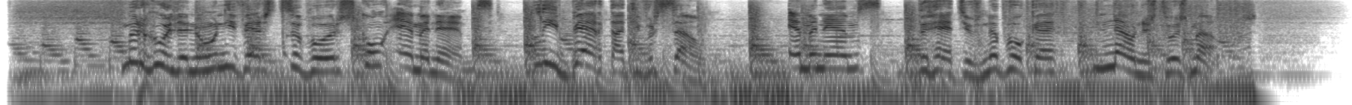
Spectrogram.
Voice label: Spot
